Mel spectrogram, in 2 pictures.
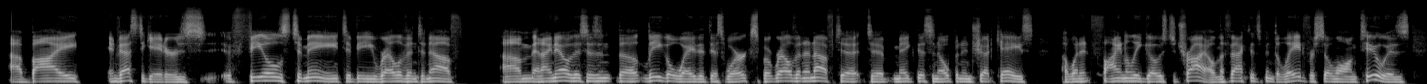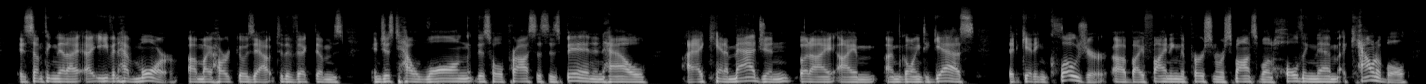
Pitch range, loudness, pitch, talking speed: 120-140 Hz, -25 LUFS, 130 Hz, 220 wpm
